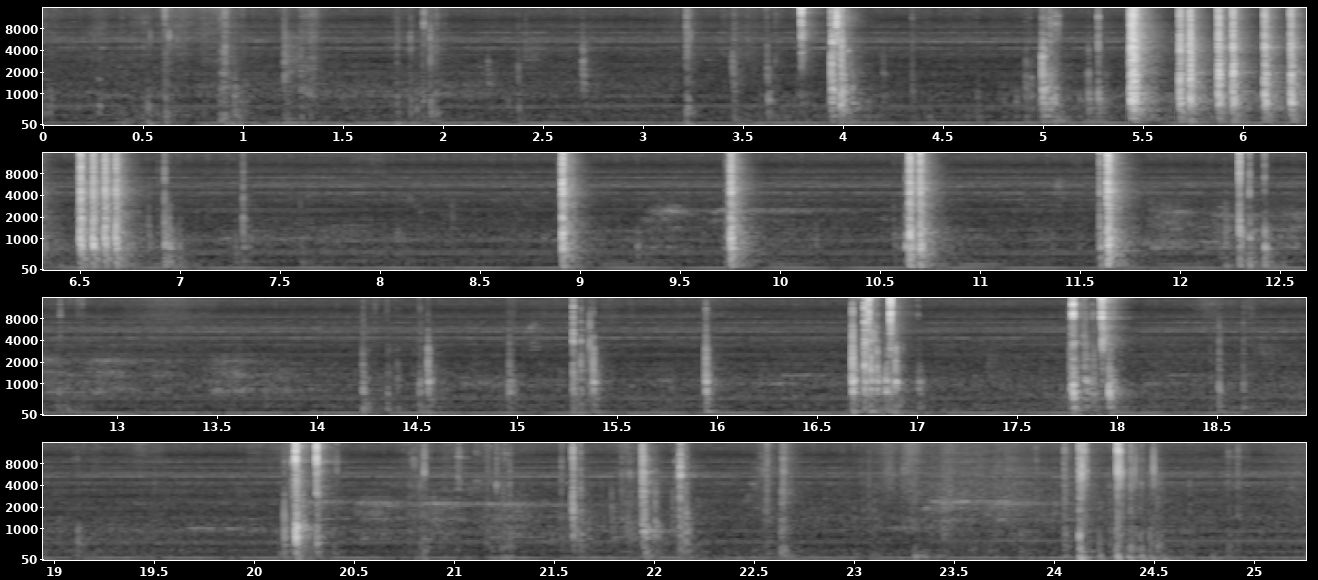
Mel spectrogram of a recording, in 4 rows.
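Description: Program selector dial of a Beko BKY 2317 B washing machine clicking through its detent positions as it is turned: a fast run of clicks about five to seven seconds in, with single clicks scattered through the rest. A low steady hum sits underneath.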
